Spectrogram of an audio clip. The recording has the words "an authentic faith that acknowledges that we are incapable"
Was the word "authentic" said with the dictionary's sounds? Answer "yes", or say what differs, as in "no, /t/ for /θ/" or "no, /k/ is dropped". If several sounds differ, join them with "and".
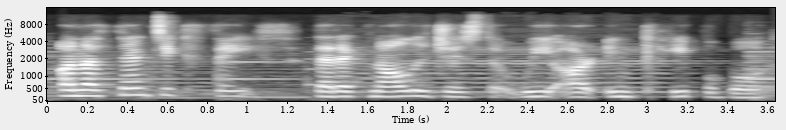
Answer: yes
